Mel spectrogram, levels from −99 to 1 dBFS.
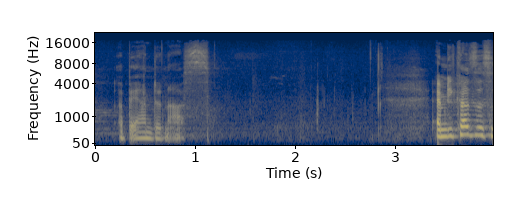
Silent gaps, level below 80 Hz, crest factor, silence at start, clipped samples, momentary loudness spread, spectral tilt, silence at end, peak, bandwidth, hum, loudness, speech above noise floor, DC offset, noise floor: none; -78 dBFS; 30 dB; 0.25 s; under 0.1%; 24 LU; -3.5 dB/octave; 0 s; -6 dBFS; 17.5 kHz; none; -32 LUFS; 35 dB; under 0.1%; -66 dBFS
